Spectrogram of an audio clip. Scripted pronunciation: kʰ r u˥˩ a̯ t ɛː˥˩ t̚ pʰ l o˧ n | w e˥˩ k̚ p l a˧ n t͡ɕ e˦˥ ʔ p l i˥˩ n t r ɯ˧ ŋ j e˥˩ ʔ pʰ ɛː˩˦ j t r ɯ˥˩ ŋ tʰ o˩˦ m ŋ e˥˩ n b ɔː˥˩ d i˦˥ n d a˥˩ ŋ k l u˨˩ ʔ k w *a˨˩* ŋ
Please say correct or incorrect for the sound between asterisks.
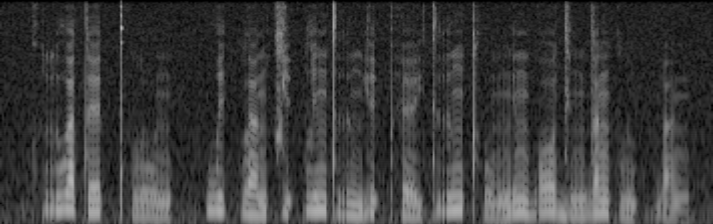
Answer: correct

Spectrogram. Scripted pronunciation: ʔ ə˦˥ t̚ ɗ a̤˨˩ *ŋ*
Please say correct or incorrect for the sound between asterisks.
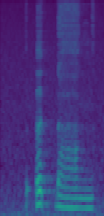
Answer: correct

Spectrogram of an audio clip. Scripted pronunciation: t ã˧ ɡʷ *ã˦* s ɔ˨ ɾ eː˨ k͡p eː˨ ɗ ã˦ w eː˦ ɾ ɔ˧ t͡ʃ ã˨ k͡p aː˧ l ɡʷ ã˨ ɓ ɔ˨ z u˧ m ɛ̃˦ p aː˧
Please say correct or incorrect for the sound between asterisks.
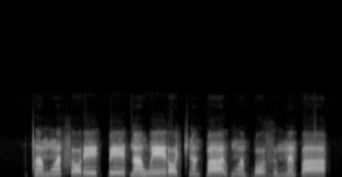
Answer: correct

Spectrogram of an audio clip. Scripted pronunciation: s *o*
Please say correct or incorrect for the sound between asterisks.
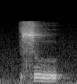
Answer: incorrect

